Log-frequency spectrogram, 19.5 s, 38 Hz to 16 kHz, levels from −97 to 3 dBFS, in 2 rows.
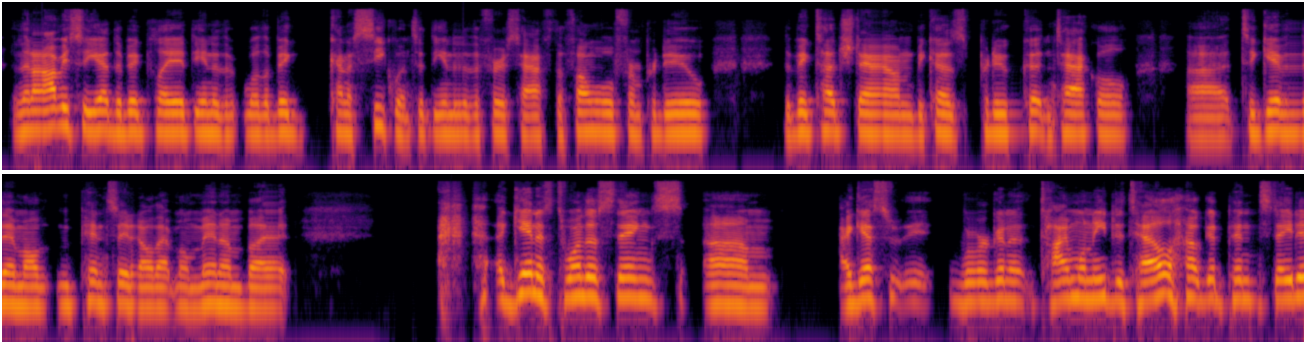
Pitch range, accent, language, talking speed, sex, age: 145-170 Hz, American, English, 210 wpm, male, 20-39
